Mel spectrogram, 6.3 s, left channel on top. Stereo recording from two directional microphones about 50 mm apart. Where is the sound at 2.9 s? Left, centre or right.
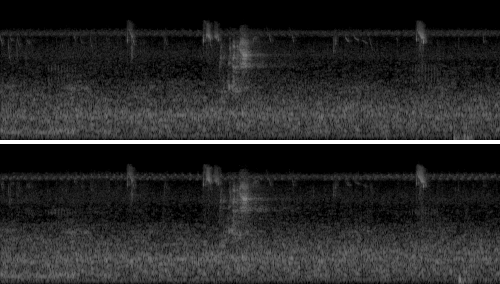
Left.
